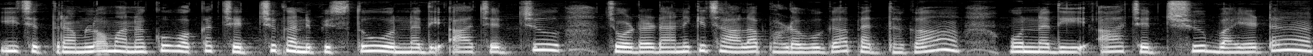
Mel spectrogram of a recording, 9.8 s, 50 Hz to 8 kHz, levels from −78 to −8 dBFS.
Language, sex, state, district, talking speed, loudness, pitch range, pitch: Telugu, female, Andhra Pradesh, Chittoor, 110 wpm, -15 LUFS, 200-235 Hz, 210 Hz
